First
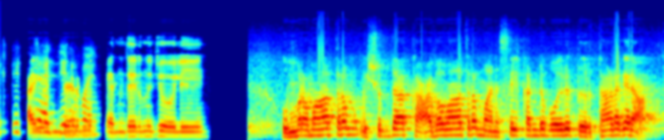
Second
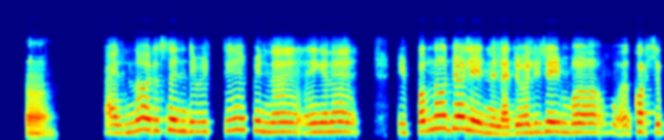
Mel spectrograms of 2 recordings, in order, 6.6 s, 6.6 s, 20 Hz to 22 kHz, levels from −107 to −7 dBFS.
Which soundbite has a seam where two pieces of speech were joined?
first; 1 cut; at 2.6 s

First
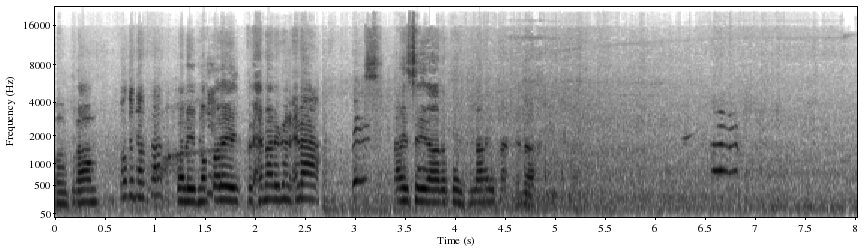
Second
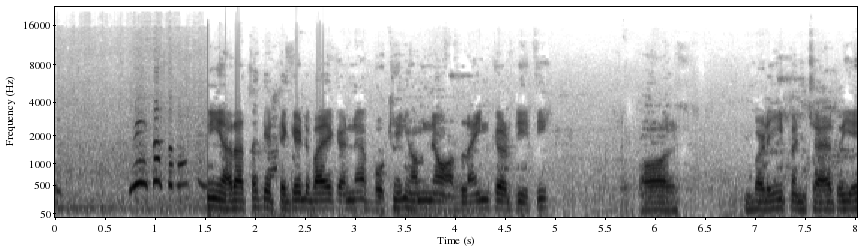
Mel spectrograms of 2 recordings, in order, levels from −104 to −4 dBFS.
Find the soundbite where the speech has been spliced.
second; 1 cut; at 1.5 s

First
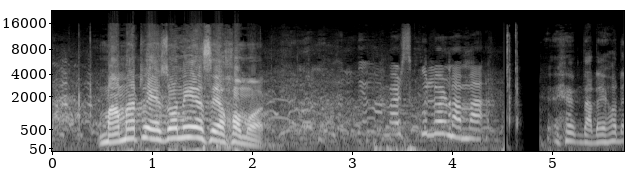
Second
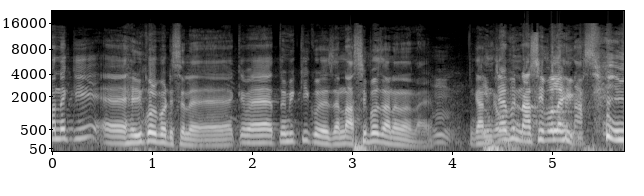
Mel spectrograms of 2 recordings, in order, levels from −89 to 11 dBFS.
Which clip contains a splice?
first; 1 cut; at 4.6 s

